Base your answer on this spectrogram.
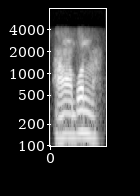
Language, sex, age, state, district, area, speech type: Marathi, male, 18-30, Maharashtra, Sangli, rural, conversation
